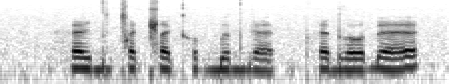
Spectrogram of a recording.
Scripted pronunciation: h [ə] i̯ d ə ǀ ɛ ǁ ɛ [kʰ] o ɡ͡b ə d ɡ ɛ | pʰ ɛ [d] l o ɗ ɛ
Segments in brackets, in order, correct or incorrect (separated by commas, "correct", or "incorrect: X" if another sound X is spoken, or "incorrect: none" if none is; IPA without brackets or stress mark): incorrect: ɛ, correct, correct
